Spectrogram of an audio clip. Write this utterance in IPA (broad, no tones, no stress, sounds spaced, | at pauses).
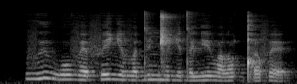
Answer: v ɨ β o v ɛ f e ʎ ɛ v ɐ d ɨ ŋ͡ǁ ɨ ʎ ɐ d ɐ lʲ e β ɐ lˠ o ǃʼ ɐ f ɛ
